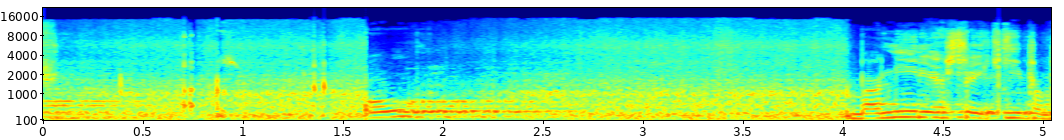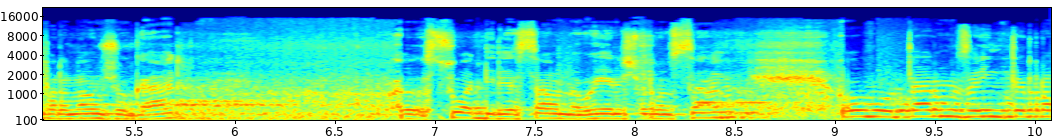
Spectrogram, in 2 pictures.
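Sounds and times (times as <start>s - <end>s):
steady background hiss: 0.0s - 10.0s.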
